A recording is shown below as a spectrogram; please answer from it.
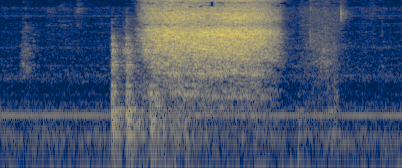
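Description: A man's long, forceful exhalation, a breathy rush lasting under two seconds and starting about a second in, as a held breath is let out during a yoga breathing exercise.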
